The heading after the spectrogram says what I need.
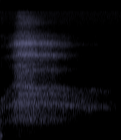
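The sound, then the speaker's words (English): One deep exhale through an open mouth, a soft breathy sigh during a guided breathing exercise. It starts quietly, swells after a moment, then fades slowly. Faint, with no speech. “Invite another deep inhale into the body. Open the mouth, exhale,”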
